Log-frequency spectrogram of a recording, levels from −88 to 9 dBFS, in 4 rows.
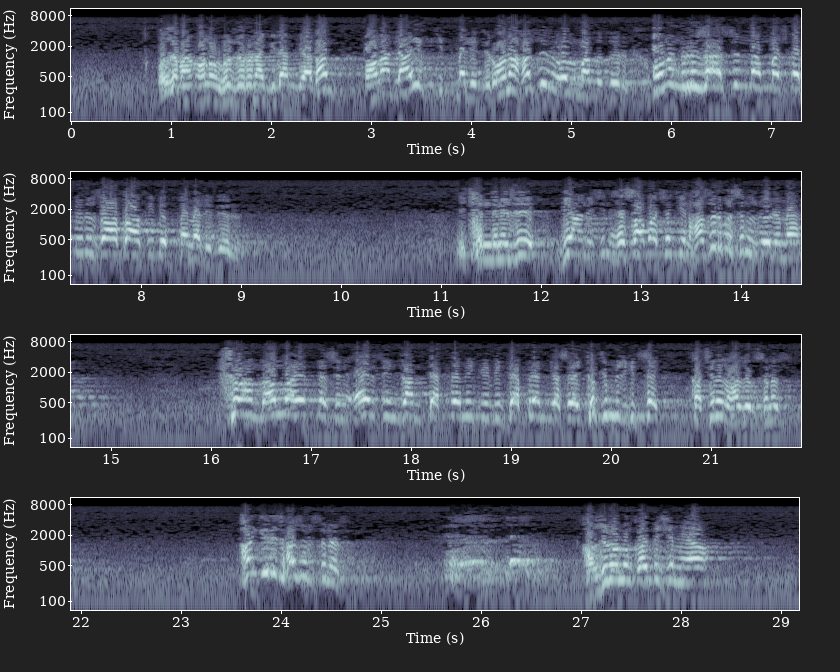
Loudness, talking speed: -12 LUFS, 100 wpm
